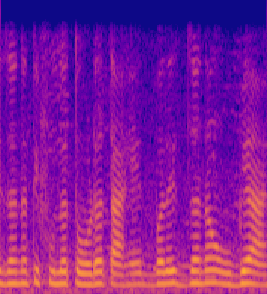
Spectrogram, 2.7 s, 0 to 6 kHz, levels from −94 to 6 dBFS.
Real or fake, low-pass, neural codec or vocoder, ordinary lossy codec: real; 5.4 kHz; none; none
